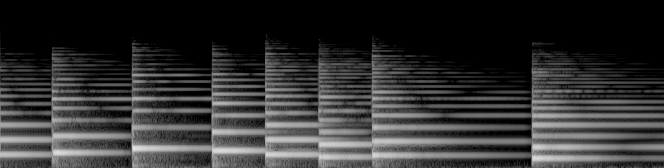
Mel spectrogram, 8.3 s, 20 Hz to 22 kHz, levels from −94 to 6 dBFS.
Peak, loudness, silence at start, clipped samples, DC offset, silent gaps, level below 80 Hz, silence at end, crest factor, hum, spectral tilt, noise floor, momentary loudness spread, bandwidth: -2 dBFS; -18 LUFS; 0 s; under 0.1%; under 0.1%; none; -58 dBFS; 0 s; 16 dB; none; -6.5 dB/octave; -45 dBFS; 18 LU; 6.8 kHz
